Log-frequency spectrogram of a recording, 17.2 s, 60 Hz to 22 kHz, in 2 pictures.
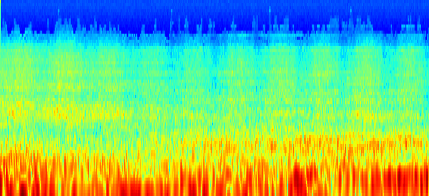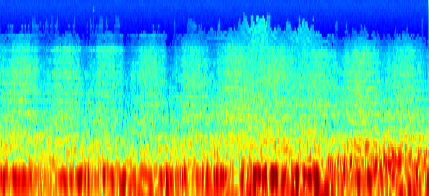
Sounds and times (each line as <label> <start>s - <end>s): drone 0.0s - 17.1s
